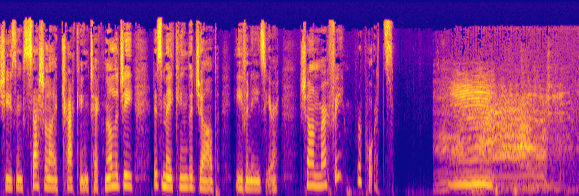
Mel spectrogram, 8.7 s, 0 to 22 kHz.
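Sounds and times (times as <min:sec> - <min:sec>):
speech: 0:00.0 - 0:08.5
cow mooing while being hand-fed during drought in New South Wales: 0:06.5 - 0:08.6.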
